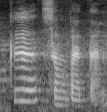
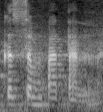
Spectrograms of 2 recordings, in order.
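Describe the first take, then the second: First: The stress falls near the start of the word. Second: The stress falls near the end of the word. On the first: The speaker calls it wrong. "bukan di awal ... itu akan membuat pendengar menjadi terganggu" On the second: The speaker calls it right. "berarti kepada patannya itu kesempatan"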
